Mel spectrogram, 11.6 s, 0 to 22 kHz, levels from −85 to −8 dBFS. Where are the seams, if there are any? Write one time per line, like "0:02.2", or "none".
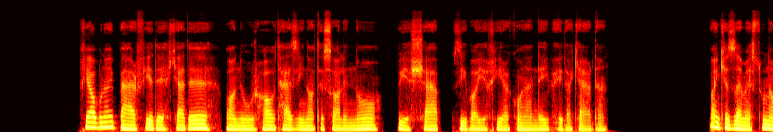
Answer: none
